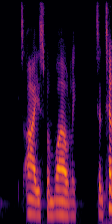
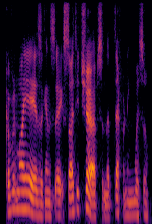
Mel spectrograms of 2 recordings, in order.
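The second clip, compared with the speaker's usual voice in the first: ordinary delivery, nothing marked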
